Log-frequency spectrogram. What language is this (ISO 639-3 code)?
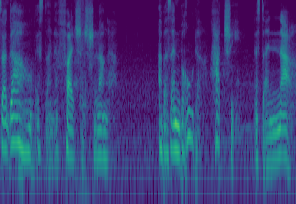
deu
